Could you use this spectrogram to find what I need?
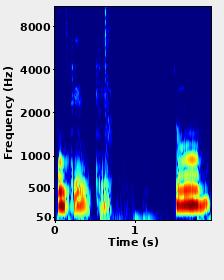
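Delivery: faint, far-off voice on a weak line; barely audible. Real, not acted. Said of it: "but your voice is very low".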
